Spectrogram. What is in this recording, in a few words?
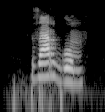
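"заргум", Komi-Zyrian, female; audio dict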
